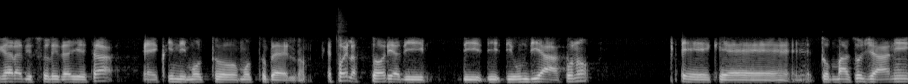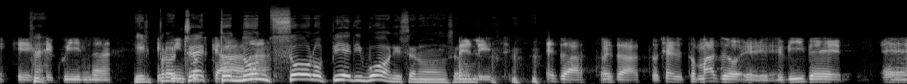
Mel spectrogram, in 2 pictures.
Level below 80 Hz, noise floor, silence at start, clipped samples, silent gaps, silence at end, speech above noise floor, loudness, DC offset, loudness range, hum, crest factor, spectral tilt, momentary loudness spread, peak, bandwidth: -62 dBFS; -64 dBFS; 0 s; under 0.1%; none; 0 s; 43 dB; -21 LUFS; under 0.1%; 5 LU; none; 18 dB; -5 dB/octave; 9 LU; -4 dBFS; 14.5 kHz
